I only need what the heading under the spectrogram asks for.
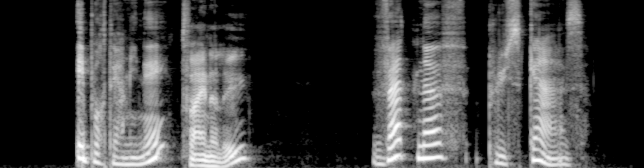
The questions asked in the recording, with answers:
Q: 29 plus 15.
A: Ça fait 44.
